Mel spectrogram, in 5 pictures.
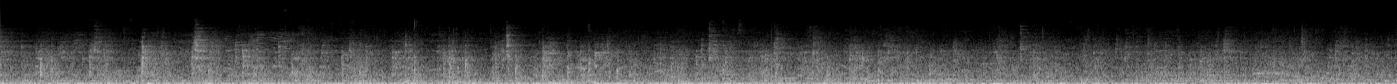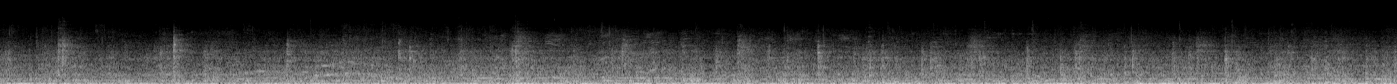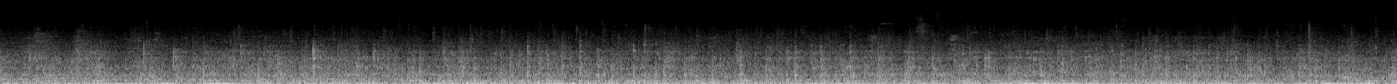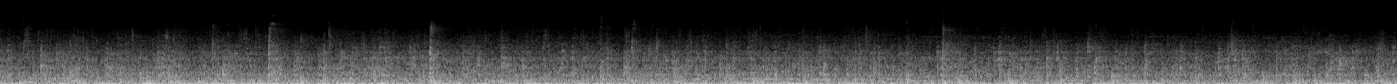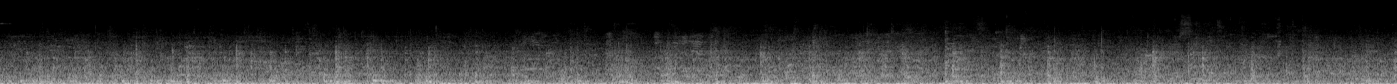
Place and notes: shibuya metro station, tokyo - steps flow
walkers and their musical steps
Tokyo, Japan, 18 November 2013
